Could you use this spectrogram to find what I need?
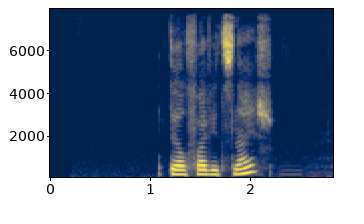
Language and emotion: Russian, neutral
